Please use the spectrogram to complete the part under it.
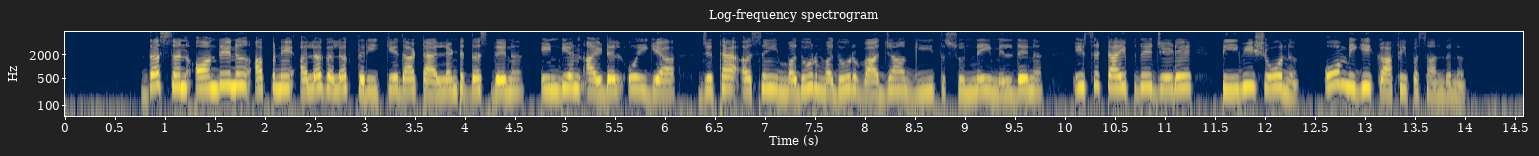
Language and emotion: Dogri, neutral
